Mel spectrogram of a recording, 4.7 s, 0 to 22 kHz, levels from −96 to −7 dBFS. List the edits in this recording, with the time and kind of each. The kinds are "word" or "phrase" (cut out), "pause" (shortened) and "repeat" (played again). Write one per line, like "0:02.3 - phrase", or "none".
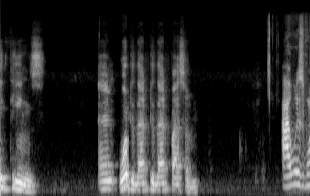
0:01.9 - phrase
0:02.2 - repeat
